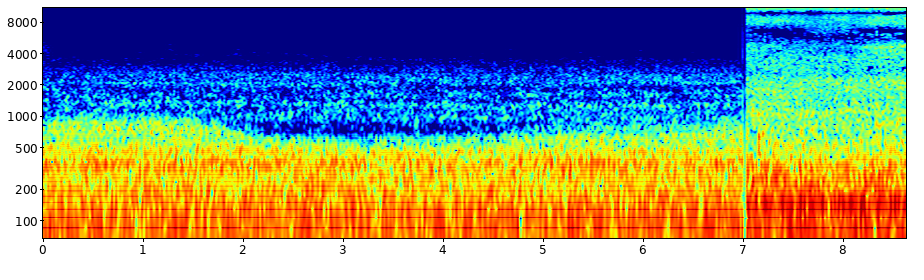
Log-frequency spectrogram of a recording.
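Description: Steady low hum and hiss of workshop background noise, with no distinct events. About seven seconds in it changes abruptly to a louder, deeper hum.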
